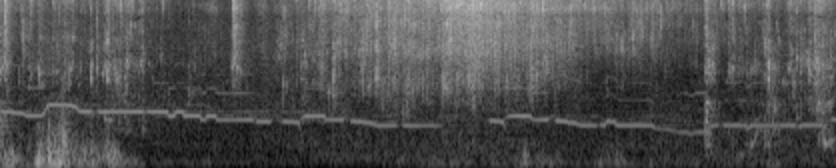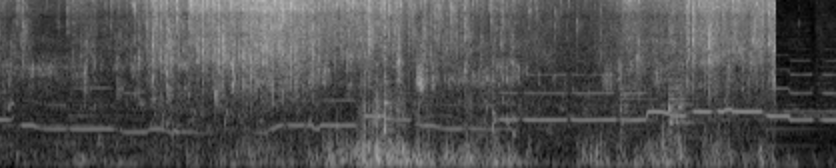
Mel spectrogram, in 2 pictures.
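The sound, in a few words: water being poured over a tank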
